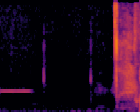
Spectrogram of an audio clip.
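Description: Near silence on a video call, with a faint thin high tone in the first half-second and two faint ticks.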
